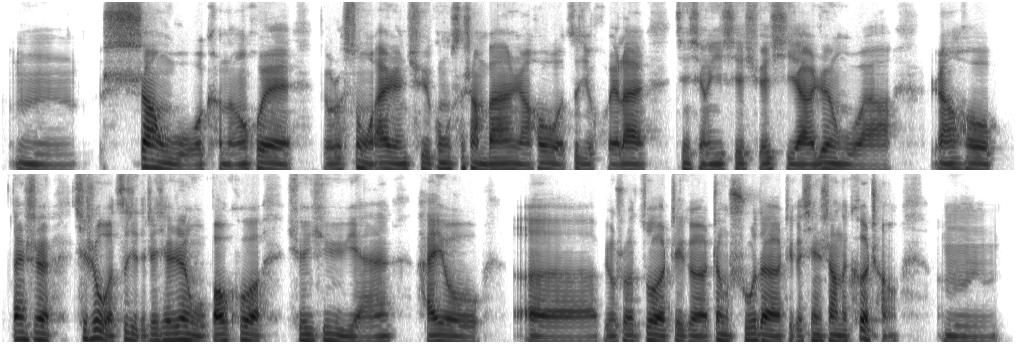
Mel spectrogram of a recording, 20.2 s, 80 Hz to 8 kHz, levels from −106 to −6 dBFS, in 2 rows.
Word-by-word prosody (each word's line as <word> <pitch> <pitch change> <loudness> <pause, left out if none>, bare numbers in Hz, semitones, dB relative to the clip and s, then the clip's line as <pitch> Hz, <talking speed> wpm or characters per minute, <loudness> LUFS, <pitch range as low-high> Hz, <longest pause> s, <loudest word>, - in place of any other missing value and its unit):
嗯， 90 -2 -7 0.3
上 120 -8 +3
午 90 -1 -5
我 90 - -2
可 - - -9
能 95 +1 -2
会 95 -2 +2 0.3
就 95 0 -5
是 100 - -2
送 110 +3 -1
我 95 - +1
爱 105 0 +4
人 100 -1 +1
去 100 +1 -5
公 105 +1 -2
司 100 +3 -6
上 105 -4 0
班， 100 +1 +3
然 90 -1 -1
后 105 -1 0
我 90 -2 0
自 105 +3 -8
己 95 -1 -6
回 90 -1 -3
来 95 -1 +3 0.3
进 105 - -5
行 95 -1 -4
一 95 0 -1
些 95 +1 -5
学 95 +1 -4
习 100 -1 -6
啊， 95 0 +5
任 95 -1 +1
务 90 - -6
啊。 85 -1 -3 0.4
然 100 0 0
后 95 -2 -1 0.2
但 130 -1 +5
是 120 -3 +3 0.2
其 145 - -4
实 150 +3 +3
我 95 -10 +4
自 120 +7 -4
己 110 - -1
的 95 - -7
这 110 +1 -2
些 115 +1 +1
任 120 -3 +4
务 90 - -2
包 110 +4 +5
括 110 -3 +3 0.2
学 110 0 -3
习 110 +2 -5
语 100 -4 -1
言， 90 +1 -3 0.2
还 100 0 +3
有， 95 -3 0 0.4
呃， 90 -1 0
比 95 - -6
如 95 - -2
说 100 +1 -1
做 100 0 +3
这 100 +1 -4
个 95 -2 +2
证 105 0 -1
书 110 +4 -1
的 95 -4 +6
这 95 +1 -8
个 95 - -4
线 105 +2 -1
上 105 +1 +2
的 100 - 0
课 - - +3
程， - - -7 0.4
嗯。 90 -2 -8
95 Hz, 220 characters per minute, -23 LUFS, 95-105 Hz, 0.4 s, 的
